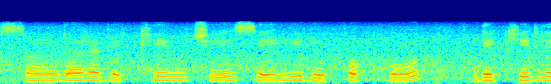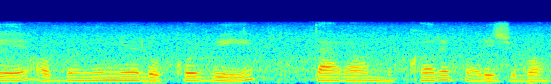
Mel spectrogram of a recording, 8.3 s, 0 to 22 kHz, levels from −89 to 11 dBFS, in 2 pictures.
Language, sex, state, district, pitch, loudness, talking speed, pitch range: Odia, female, Odisha, Khordha, 170 Hz, -17 LUFS, 50 wpm, 155-180 Hz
